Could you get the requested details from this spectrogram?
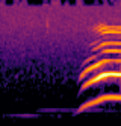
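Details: Gambel's quail: soft low steady tones, then a loud, rising, harmonic-laden nasal note that is still sounding when the recording ends abruptly.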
